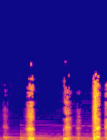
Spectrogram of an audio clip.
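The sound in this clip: A woman sobs in a Vietnamese radio drama, letting out several short, broken bursts of crying with quiet gaps between them. The later bursts are louder and more strained.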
